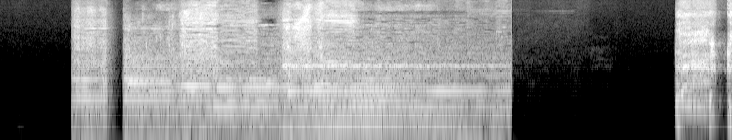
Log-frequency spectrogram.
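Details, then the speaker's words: A few short, harsh coughs from an adult man who blames the weather, partly masked by loud background music. "Excuse me. This weather is getting the best of me. Welcome to Outlaw Radio. It's the Hump Day edition. I hate to come in coughing on you all."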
